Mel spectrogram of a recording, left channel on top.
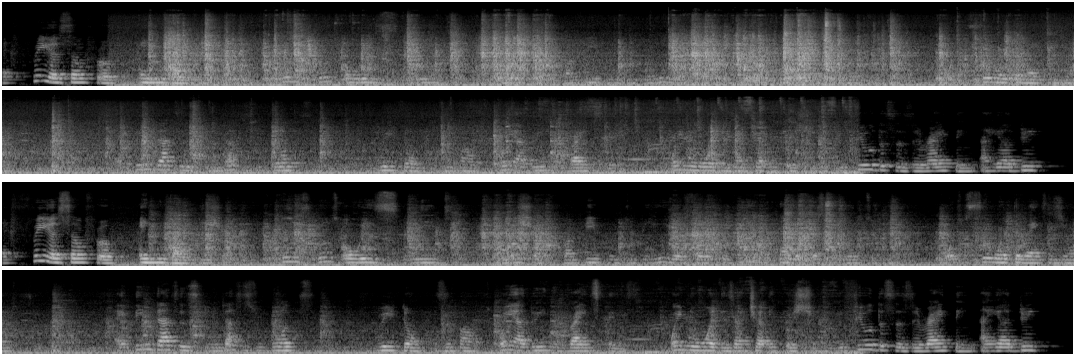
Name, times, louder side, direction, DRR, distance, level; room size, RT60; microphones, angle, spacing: voice 1, 0.0-2.3 2.8-4.5 4.9-9.0 9.4-11.1 11.8-13.8 14.4-17.0 17.4-21.0, right 2 dB, 55° right, 4 dB, 0.5 m, -28 dB
sound 1, 1.0-19.3, left 4 dB, 85° left, 0.4 m, -26 dB
3.1 x 2.4 x 3.4 m, 0.39 s
head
